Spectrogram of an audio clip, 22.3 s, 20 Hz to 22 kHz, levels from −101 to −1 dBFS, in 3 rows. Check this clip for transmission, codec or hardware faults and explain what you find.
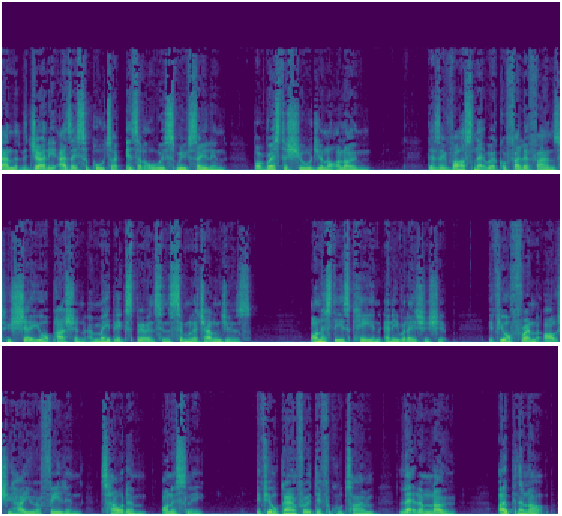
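No faults turn up anywhere in this speech recording. There is nothing further to report.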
